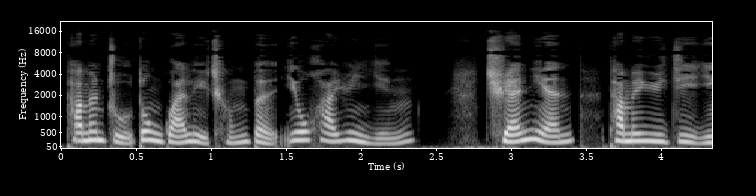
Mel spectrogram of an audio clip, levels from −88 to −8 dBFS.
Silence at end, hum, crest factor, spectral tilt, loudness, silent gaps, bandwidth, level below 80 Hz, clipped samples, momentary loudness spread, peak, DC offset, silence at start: 0 s; none; 18 dB; -6 dB/octave; -26 LUFS; none; 14.5 kHz; -54 dBFS; under 0.1%; 11 LU; -8 dBFS; under 0.1%; 0.05 s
